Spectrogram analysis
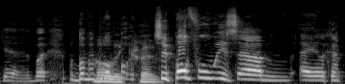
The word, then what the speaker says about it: Bovril: Shivum, it's pronounced Bovril.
